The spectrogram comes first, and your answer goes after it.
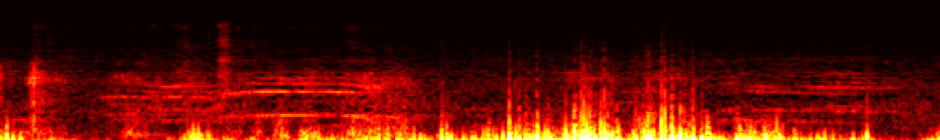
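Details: Max, a Cavalier King Charles Spaniel on a walk, snorting through his nose in a reverse sneeze a vet later diagnosed; loud, low, rapid honking snorts, several per second, with a faint voice early on.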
